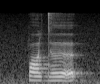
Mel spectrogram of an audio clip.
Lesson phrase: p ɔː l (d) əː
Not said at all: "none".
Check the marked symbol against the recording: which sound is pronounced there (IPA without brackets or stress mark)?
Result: d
